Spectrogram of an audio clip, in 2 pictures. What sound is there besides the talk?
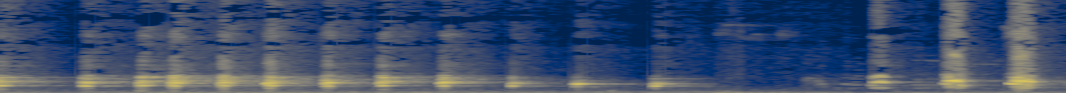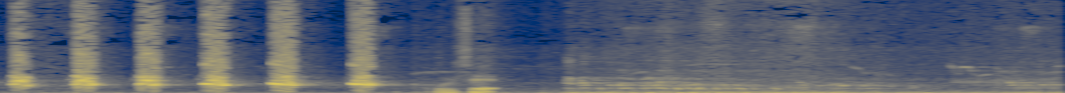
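wild turkeys gobbling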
